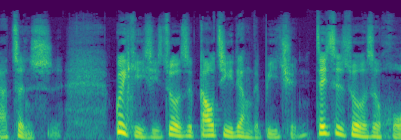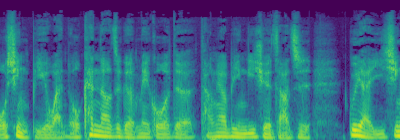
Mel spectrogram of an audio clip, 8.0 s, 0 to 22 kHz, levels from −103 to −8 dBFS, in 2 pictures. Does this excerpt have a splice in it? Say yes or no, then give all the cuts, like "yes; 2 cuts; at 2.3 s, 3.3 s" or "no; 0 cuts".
no; 0 cuts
